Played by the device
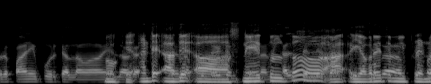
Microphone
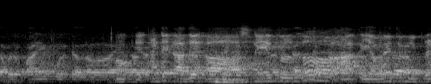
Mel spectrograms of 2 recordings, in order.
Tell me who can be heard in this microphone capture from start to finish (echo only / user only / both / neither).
both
